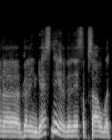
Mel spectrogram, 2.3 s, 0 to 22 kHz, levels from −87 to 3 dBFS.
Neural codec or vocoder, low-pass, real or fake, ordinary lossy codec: codec, 16 kHz in and 24 kHz out, 1.1 kbps, FireRedTTS-2 codec; 9.9 kHz; fake; AAC, 64 kbps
